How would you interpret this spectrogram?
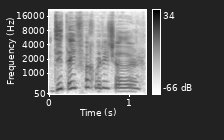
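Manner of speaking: high, startled disbelief; surprised. Real, not acted. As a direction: squeak it out in shock. Shocked reaction to sex gossip.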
